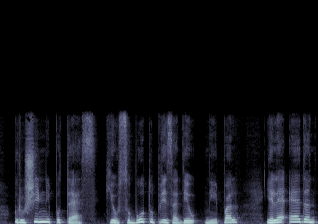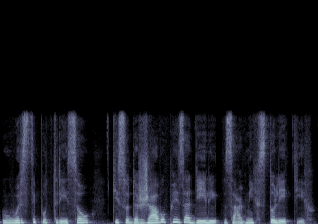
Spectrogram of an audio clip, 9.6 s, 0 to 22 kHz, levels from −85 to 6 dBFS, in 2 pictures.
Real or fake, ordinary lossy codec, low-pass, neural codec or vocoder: fake; none; 10.8 kHz; codec, 24 kHz, 0.9 kbps, WavTokenizer, small release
